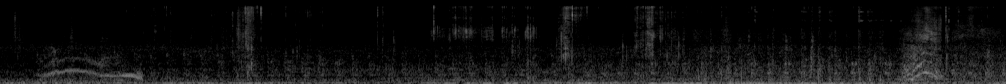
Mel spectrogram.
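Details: Mother street cat leading the way to her hidden kittens, meowing as if urging someone to follow: one clear arched meow, rising then falling, early on, then rustling, scraping and soft outdoor noise.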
